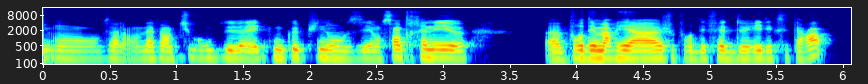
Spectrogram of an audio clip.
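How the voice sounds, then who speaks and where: This woman's voice sits fairly low. She talks at a fairly quick pace. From eastern France, Vosges (Épinal). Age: 30s. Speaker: mother and online parenting coach. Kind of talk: casual interview chat. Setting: podcast recording.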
